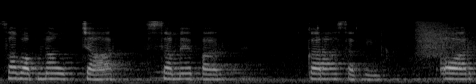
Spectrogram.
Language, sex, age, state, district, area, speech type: Hindi, female, 18-30, Madhya Pradesh, Hoshangabad, urban, spontaneous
